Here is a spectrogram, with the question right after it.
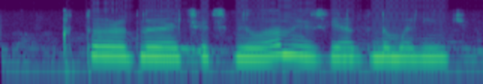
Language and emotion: Russian, neutral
